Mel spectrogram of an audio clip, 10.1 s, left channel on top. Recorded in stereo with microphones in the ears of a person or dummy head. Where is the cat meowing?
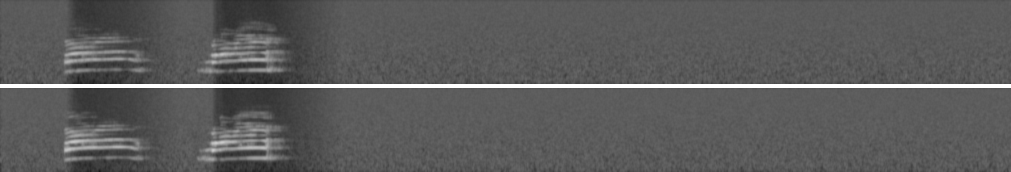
30° right (ahead or behind), 4 m.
